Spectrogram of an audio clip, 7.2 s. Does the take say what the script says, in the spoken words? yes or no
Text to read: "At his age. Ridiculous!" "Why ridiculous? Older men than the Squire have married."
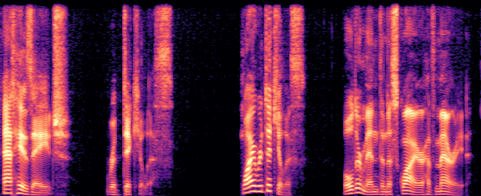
yes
